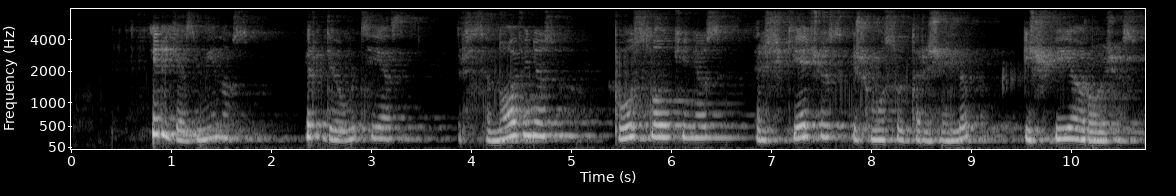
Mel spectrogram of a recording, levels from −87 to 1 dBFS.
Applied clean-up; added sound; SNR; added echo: neural separator model SepFormer DNS4.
